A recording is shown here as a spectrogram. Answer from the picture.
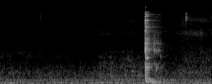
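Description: A metal spoon stirring wet herbs in a glass mason jar, faintly, then a single sharp click from the spoon about a second and a half in.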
